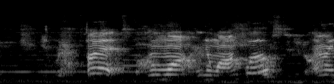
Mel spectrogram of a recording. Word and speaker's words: Nwankwo: It's But Nwankwo? Am I saying that right? You're close. You're close. Nwankwo? Nwankwo. Nwankwo? Nuankwa.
